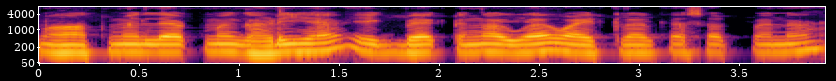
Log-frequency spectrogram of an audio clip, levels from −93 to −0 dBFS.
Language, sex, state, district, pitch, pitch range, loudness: Hindi, male, Jharkhand, Deoghar, 130 Hz, 125-135 Hz, -17 LUFS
